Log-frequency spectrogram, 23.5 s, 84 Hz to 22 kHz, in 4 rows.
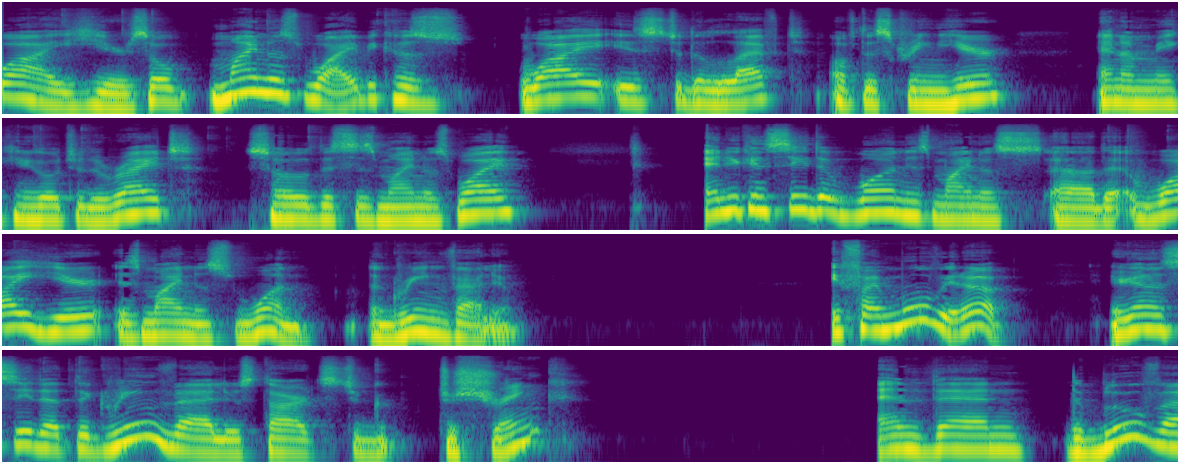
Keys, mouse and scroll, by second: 0.0-1.8 typing, 3.1-5.5 drag, 5.7-6.9 typing, 5.8-7.3 right drag, 11.3 right click, 11.4 w, 14.9 right click, 15.0 s, 16.6 click, 17.5 right click, 17.5 w, 17.9 a, 19.3-23.5 drag.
